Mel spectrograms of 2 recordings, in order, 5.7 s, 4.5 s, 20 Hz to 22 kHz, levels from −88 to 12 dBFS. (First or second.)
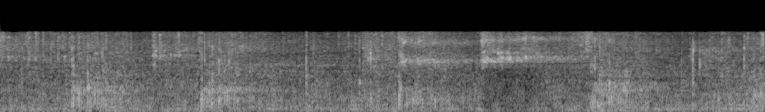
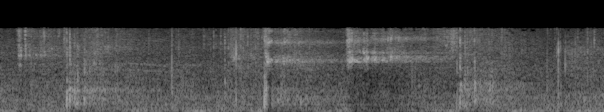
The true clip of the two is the second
